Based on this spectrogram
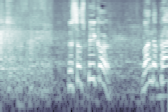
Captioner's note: some Applause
